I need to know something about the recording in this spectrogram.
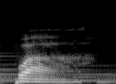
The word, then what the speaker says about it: poires: Le O et le i se prononcent toujours wa et ne pas prononcer le e et le s final. Donc ce sont des poires.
